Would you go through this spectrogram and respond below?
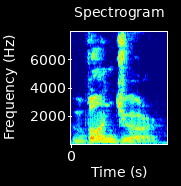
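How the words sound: It is said with an English accent. "영어식 발음은 bonjour 이라고 읽어요"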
